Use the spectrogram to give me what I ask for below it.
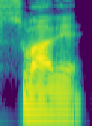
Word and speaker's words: suave: Where in English like certain words will end with E, and the E won't be pronounced, right? Whereas in Spanish, it will always be pronounced, right? So, suave in Spanish suave, right? You can see the A is pronounced, for example.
